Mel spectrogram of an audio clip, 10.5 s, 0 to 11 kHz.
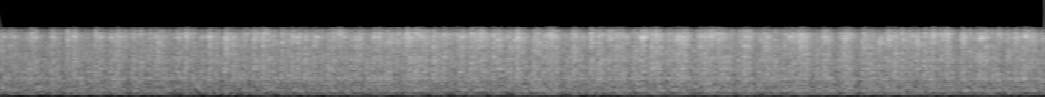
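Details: Rebuilt L88 427 Chevy big-block, hydraulic roller cam, 9.6:1 aluminum heads for 91-octane pump gas, timing set at 36°, running on the stand: loud, steady idle with an even rumble, no tapping or misfire; healthy, like an original L88.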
